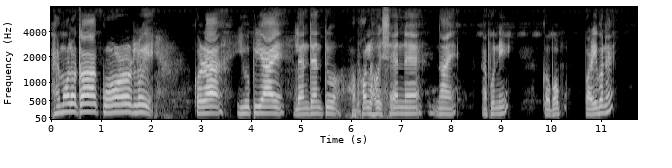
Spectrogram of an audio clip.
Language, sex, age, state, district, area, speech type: Assamese, male, 60+, Assam, Golaghat, rural, read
